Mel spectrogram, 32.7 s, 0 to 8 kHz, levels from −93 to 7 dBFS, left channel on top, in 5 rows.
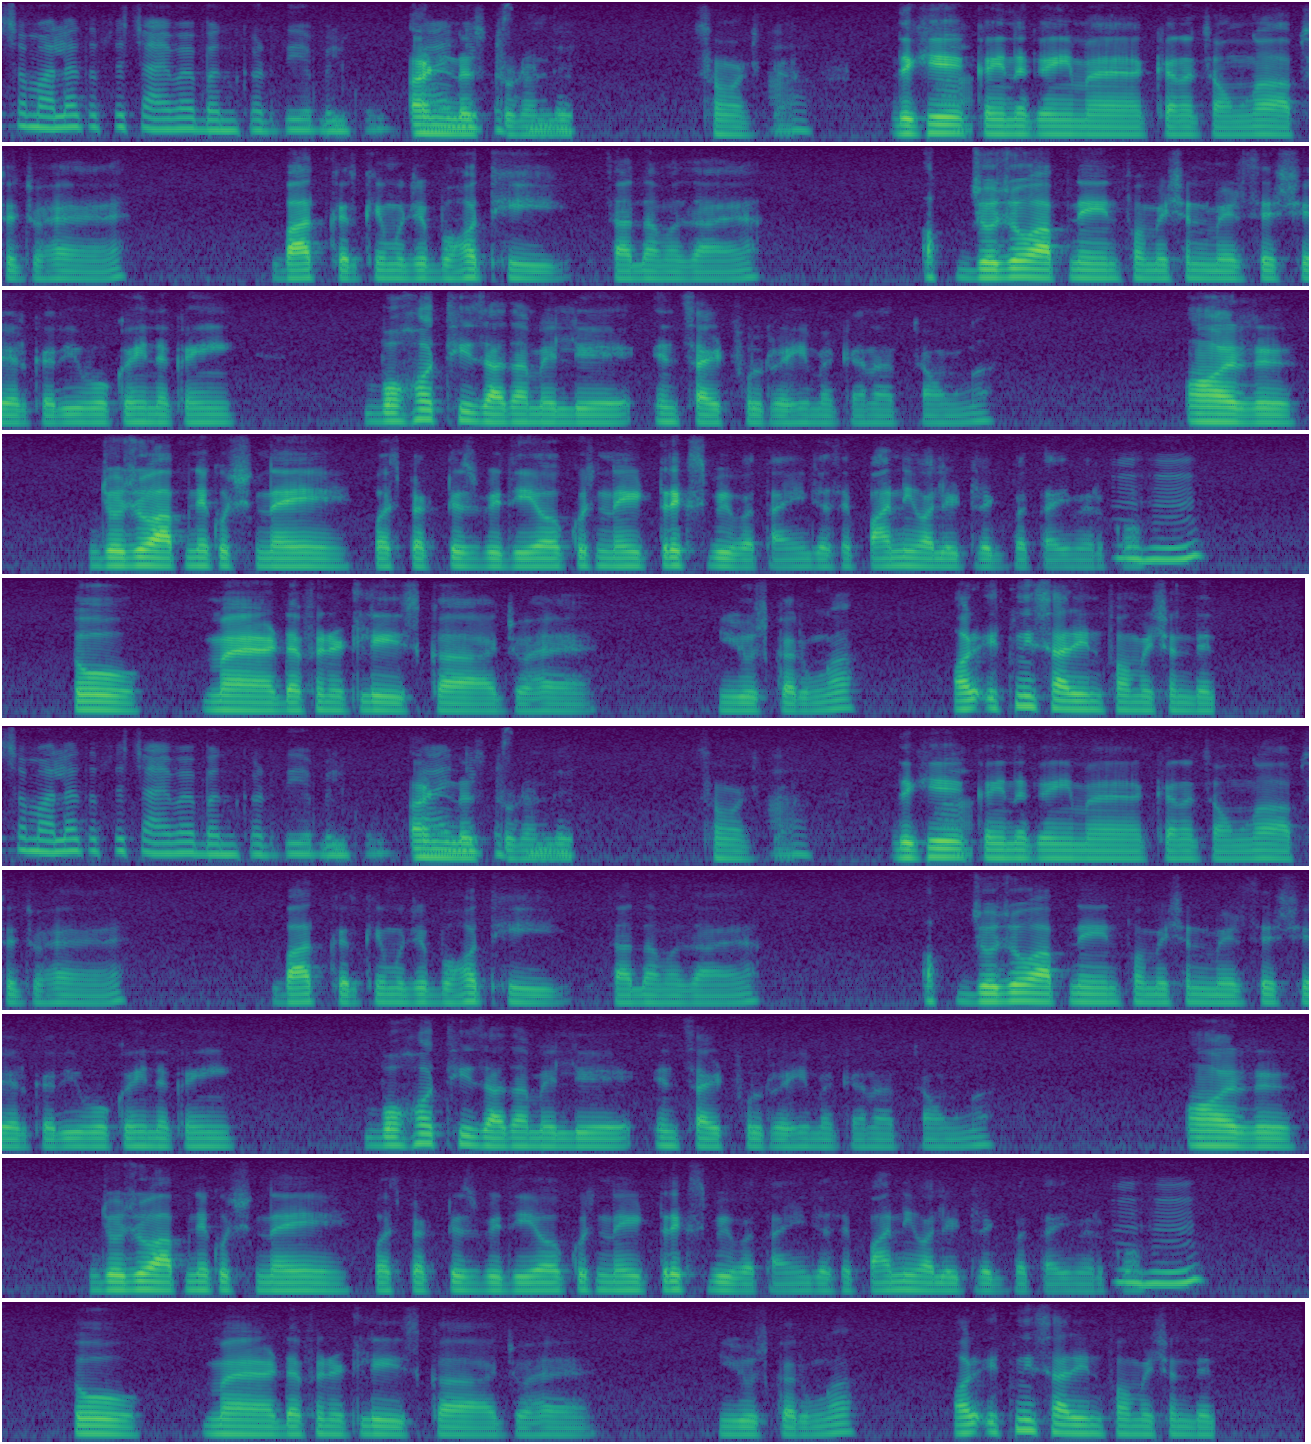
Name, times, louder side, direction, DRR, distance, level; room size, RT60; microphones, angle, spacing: voice 1, 0.0-2.9 3.8-4.1 4.7-4.9 25.2-25.6, equal, 10° left, 2.7 m, -32 dB
voice 2, 2.0-2.9 3.6-4.0 4.5-7.2 7.9-9.4 9.6-10.3 11.3-14.2 14.9-18.0 19.0-19.5 20.1-25.3 26.5-26.8 27.2-29.1 29.7-30.4 30.9-32.2, left 2 dB, 45° left, 5.4 m, -25 dB
open air
head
